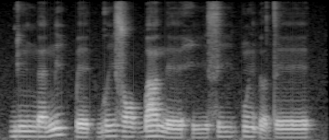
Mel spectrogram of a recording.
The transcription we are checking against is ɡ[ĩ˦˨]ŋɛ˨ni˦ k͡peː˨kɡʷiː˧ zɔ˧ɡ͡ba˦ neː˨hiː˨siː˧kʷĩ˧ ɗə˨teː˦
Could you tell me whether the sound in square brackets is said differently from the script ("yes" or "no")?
yes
